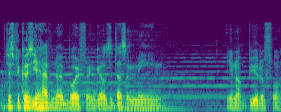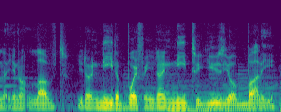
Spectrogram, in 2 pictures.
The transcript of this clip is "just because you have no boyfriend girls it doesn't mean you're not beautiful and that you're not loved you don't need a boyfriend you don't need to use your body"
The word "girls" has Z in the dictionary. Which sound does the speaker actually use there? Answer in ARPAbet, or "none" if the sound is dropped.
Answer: Z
